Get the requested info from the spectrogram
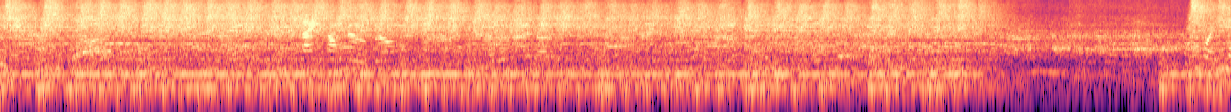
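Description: Lion dance percussion, drum and cymbals beating out a steady rhythm, over the chatter of a large crowd. The beat drops away for a moment near the end.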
